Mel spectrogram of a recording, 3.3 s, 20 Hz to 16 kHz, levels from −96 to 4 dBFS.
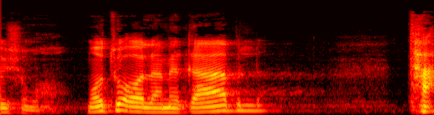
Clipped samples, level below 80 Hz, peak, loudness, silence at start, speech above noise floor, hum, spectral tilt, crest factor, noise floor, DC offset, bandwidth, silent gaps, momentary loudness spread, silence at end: under 0.1%; -82 dBFS; -8 dBFS; -30 LUFS; 0 s; 36 dB; none; -5.5 dB/octave; 26 dB; -67 dBFS; under 0.1%; 11 kHz; none; 19 LU; 0 s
